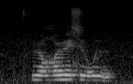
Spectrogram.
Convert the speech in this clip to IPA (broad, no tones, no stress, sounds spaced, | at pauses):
pʰ ʉ ʁ ʉ e̯ s ɨ w ɨ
